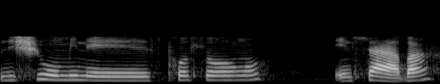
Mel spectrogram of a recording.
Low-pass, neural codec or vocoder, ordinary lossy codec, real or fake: 3.6 kHz; codec, 24 kHz, 3.1 kbps, DualCodec; none; fake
